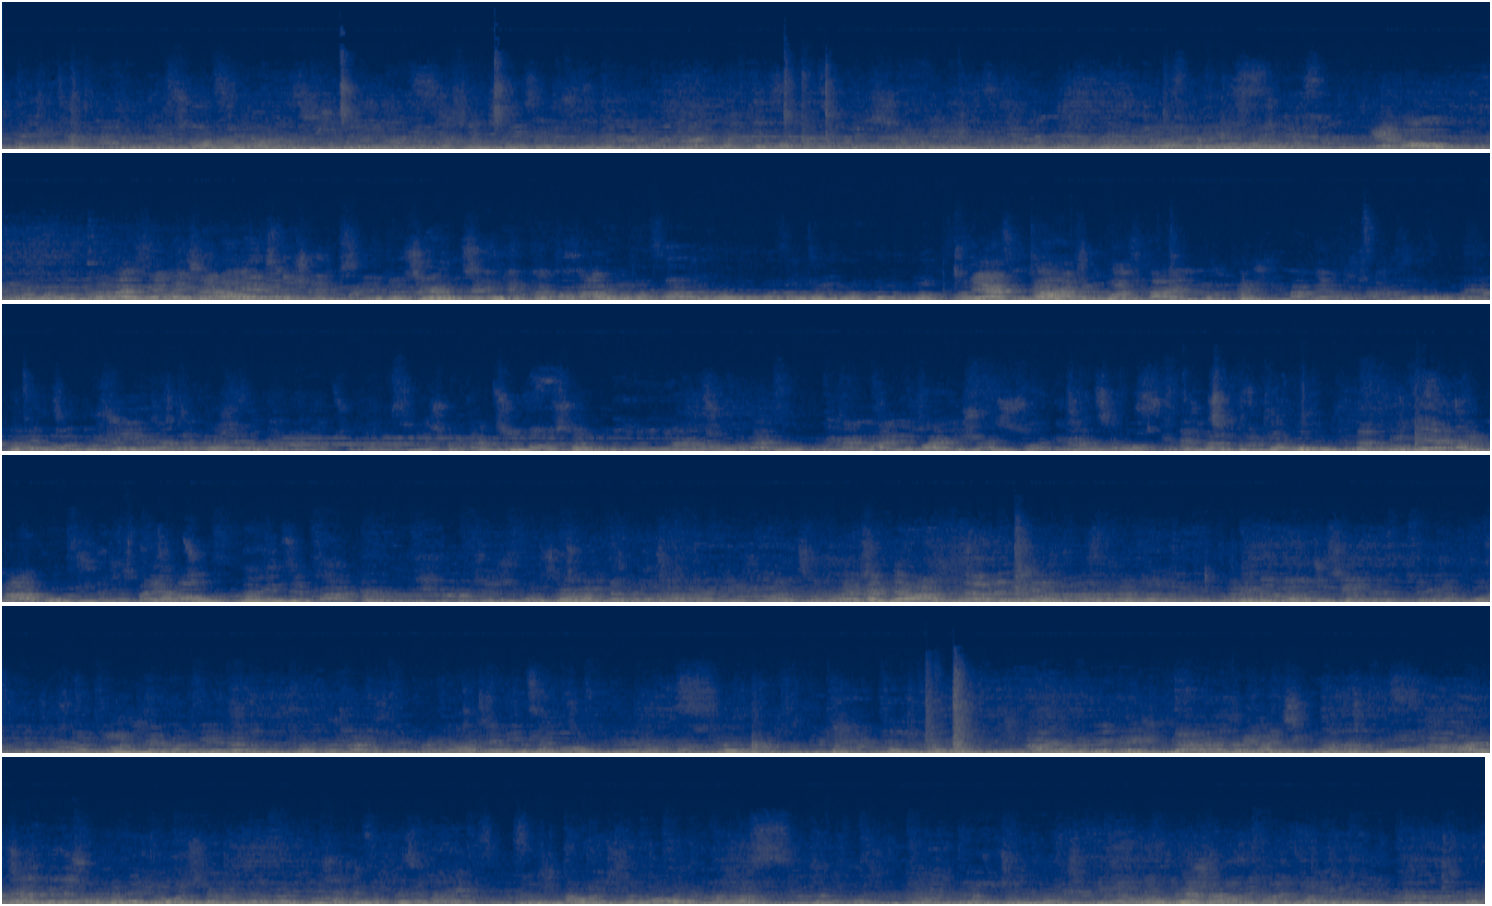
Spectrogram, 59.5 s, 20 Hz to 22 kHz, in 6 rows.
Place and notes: gildenstübchen - gildenstübchen, hamm-isenbeck
gildenstübchen, hamm-isenbeck
Hamm, Deutschland, 16 January 2010, ~21:00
